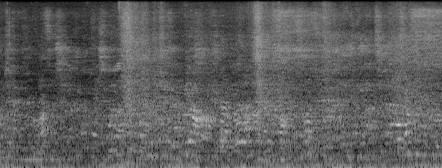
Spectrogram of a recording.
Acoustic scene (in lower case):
cafe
